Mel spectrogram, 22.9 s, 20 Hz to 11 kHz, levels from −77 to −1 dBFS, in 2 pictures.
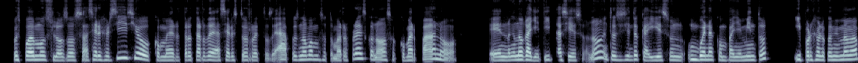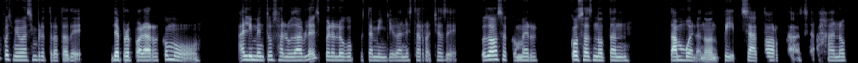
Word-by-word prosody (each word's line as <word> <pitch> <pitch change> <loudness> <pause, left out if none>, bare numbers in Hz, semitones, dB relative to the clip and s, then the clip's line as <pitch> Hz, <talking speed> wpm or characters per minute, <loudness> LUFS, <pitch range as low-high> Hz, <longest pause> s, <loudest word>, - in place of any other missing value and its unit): pues, 205 -1 -1
podemos 205 -1 +4
los 180 -1 0
2 190 -1 -2
hacer 210 -1 0
ejercicio 275 +7 +2
o 200 - -2
comer, 185 -1 -2
tratar 195 +1 -1
de 195 -2 +3
hacer 185 +1 -1
estos 190 +1 -4
retos 180 - -5
de: - - -3
"Ah, 115 +1 +3
pues, 200 +1 -4
no 210 - +2
vamos 215 -2 -1
a - - -6
tomar 90 +1 -2
refresco, 265 -3 -1
no - - +1
vamos 205 - -1
a - - -11
comer 185 0 -1
pan, 125 +1 +3
o, 95 -2 -3 0.4
eh, 180 +1 +2
no 195 +3 +3
galletitas 195 0 +1
y - - +3
eso", 180 0 -7
¿no?, 300 +4 +2
entonces, 205 -7 -2
siento 205 +2 -1
que 185 - -3
ahí 175 +2 +1
es 185 +1 -2
un 185 -2 -2
un 220 -1 +2
buen 210 0 +5
acompañamiento. 190 +5 -1 0.3
Y, 220 - -1
por 205 - +2
ejemplo, 200 -1 +1
con 200 0 +1
mi 200 - +1
mamá, 220 +4 +3
pues, 230 -3 0
mi 190 - +1
mamá 190 0 +1
siempre 195 0 -5
trata - - -4
de - - -5 0.4
de 200 -1 +6
preparar 180 -1 +3
como 200 -6 -1 0.5
alimentos 200 0 +2
saludables, 180 -5 +1
pero 195 -1 0
luego, 185 0 -1
pues, 185 0 -20
también 175 -1 -3
llegan 175 0 -4
estas 180 0 -5
rachas 185 0 -7
de, - - -8 0.3
pues, - - 0
vamos 220 +1 +6
a 210 - -1
comer 185 -1 -3 0.4
cosas 200 -2 +3
no 185 -1 +2
tan 180 -1 -1 0.5
tan 185 +1 +5
buenas, 185 -2 0
¿no?, 115 -2 -1
pizza, 180 -2 -1
tortas, 185 -1 -3 0.2
ajá, 175 - -5
¿no?, 180 0 -2
190 Hz, 210 wpm, -22 LUFS, 180-205 Hz, 0.5 s, de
